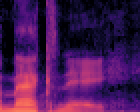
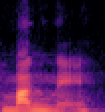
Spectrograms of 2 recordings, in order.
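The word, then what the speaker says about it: 막내: he's the Maknae, Yeah. I guess, right? I don't know. Yeah, I think it's pronounced more like Magne. Maknae.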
